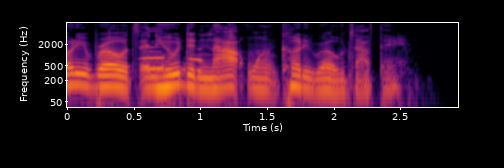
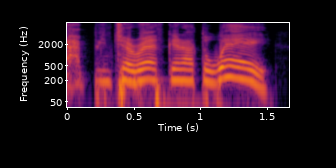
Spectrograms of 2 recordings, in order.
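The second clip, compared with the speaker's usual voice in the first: annoyed snap; 7 semitones higher, 6 dB louder than usual. Retold or imitated. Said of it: "he's almost like".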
